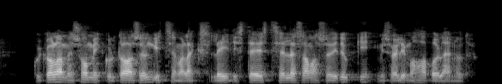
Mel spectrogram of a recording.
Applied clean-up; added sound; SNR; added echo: none; none; none; none.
